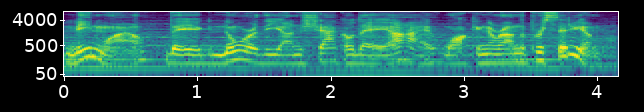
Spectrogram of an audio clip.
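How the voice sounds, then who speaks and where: A man's voice: medium pitch, a little fast, gravelly, music in the background, close to an everyday voice. An actor playing a sardonic, casual, wisecracking crewman in a video game, with a wry delivery.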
